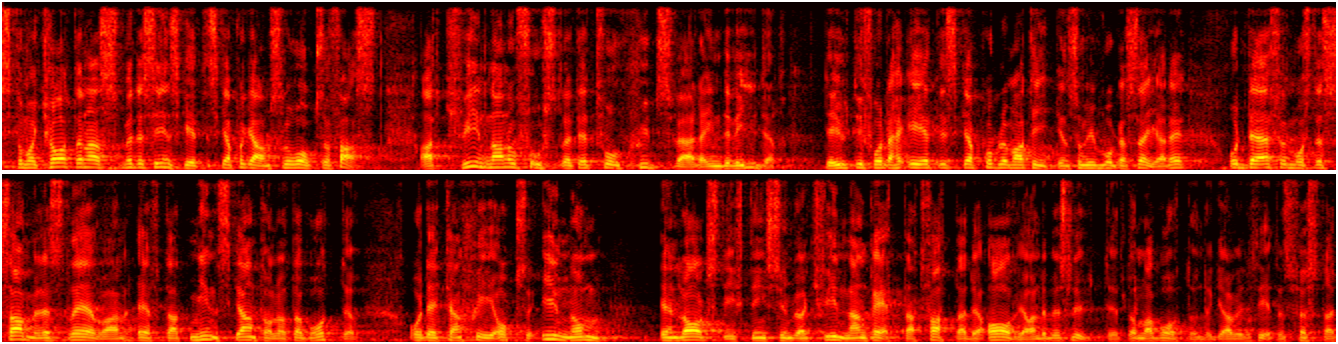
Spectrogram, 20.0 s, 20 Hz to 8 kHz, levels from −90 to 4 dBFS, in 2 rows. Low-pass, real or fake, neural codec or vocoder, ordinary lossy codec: none; fake; codec, 16 kHz, 16 kbps, FunCodec, trained on LibriTTS, 50 frames a second; none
